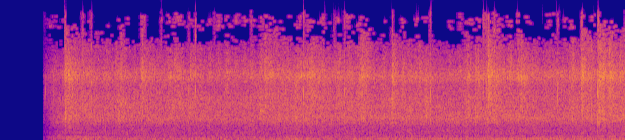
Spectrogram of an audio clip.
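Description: Cabin noise on board a moving bus: steady engine drone and road rumble, cutting in abruptly about half a second in. A deeper rumble grows about four seconds in.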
